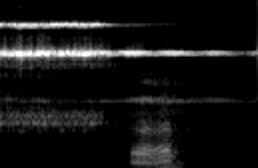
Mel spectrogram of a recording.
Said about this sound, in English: Wouldn't want to lay a little bet why this phone's ringing at this time of night, would you?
